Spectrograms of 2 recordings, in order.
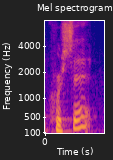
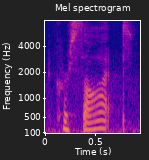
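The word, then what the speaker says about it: Corsaut: pronounce that last name corset of course corsought of course not like one of those things you're wearing prom it's a corsage 1949 if you've ever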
